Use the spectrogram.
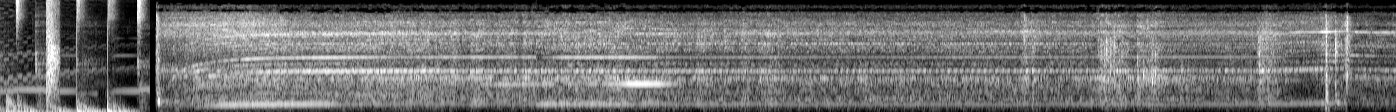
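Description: A vacuum cleaner fitted with a DIY cyclone dust separator switches on after a few short knocks and runs with a steady, loud whine and airy rush until the end.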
